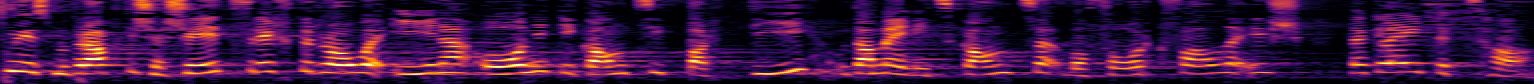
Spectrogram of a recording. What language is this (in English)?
Swiss German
